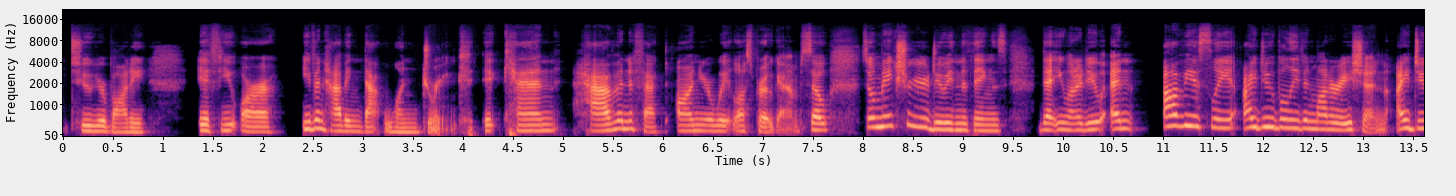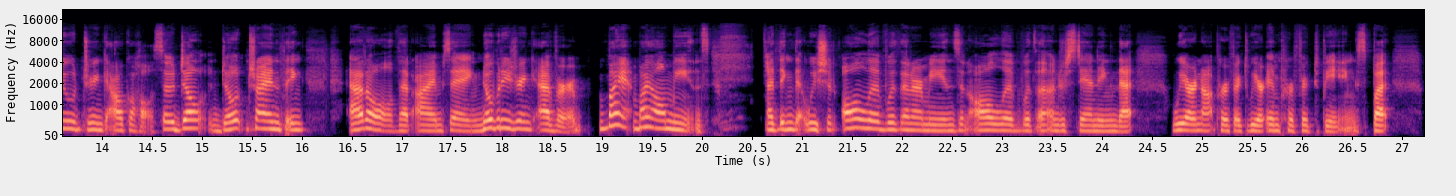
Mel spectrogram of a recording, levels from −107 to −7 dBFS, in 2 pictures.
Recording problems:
uneven, jittery; strongly; from 2.5 to 26 s

